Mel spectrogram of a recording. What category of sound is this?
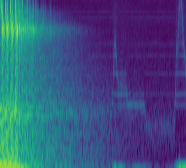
Instrument samples > Synths / Electronic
